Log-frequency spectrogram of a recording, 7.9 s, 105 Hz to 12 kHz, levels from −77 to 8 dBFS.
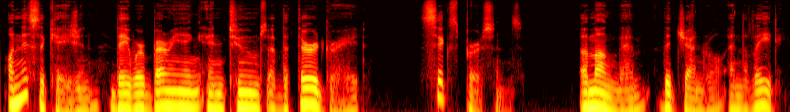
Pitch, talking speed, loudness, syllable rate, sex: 110 Hz, 160 wpm, -18 LUFS, 4.7 syllables/s, male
